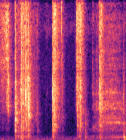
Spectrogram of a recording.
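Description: Tarot cards are shuffled in a few quick, uneven riffling bursts, close and fairly faint, with short pauses between the snaps.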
